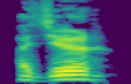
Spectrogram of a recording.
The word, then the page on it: ajvr: apatani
